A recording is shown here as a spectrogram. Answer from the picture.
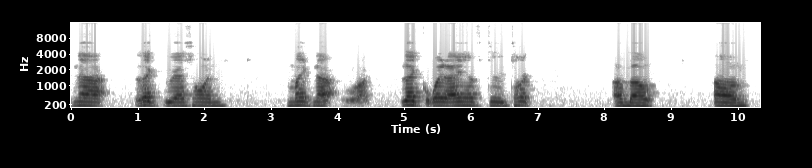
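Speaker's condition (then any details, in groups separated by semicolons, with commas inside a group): Cerebral palsy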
